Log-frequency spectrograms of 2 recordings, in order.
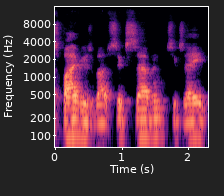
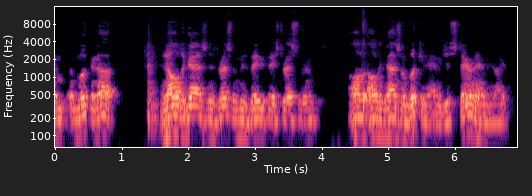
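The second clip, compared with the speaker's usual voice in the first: ordinary delivery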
